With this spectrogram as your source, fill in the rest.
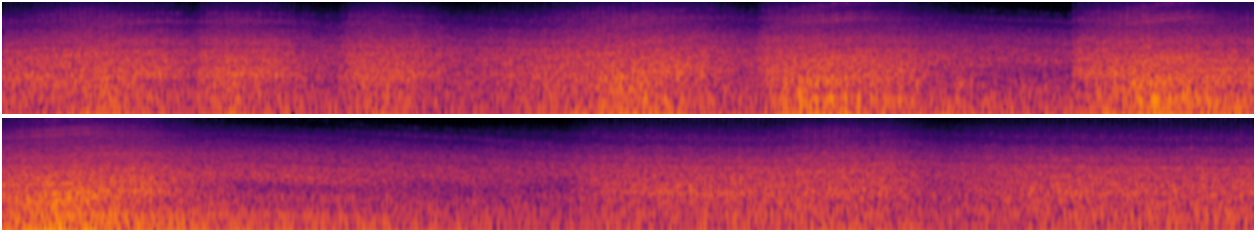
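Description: A heavy truck engine rumbles steadily as the truck rolls slowly along.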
